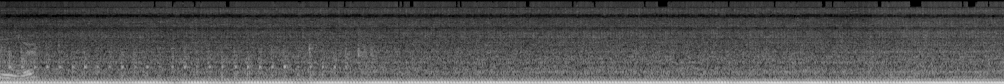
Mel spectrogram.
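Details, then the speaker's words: 1980s Toyota Tercel barn find, first run with fuel fed near the fuel pump, possibly by gravity: even steady low rumble with no knocks or misses over ten seconds; smooth healthy idle. "all right so it sounds pretty sweet and good obviously it's near the fuel pump"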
